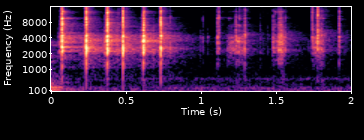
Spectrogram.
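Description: A RØDE smartphone holder clamp being handled and worked open: a quick run of small sharp clicks in the first second as its two halves are pulled apart, then a few scattered clicks.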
